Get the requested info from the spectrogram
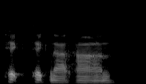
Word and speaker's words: Thich Nhat Hanh: but with Thich Nhat Hanh.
